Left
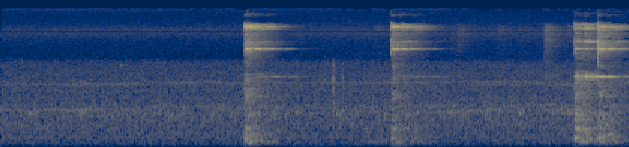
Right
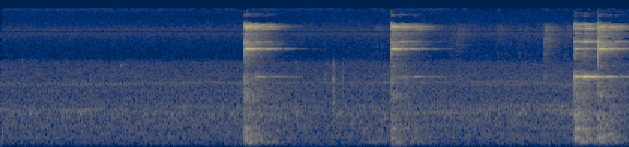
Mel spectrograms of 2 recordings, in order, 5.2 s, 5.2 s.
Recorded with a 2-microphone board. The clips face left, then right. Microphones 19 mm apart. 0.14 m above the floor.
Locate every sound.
2.0 s a dropped coin: 65° right (ahead or behind), 0.7 m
